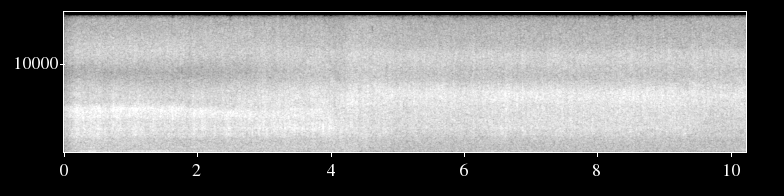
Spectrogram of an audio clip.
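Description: Heavy rain pouring down, a steady, even hiss of a downpour.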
